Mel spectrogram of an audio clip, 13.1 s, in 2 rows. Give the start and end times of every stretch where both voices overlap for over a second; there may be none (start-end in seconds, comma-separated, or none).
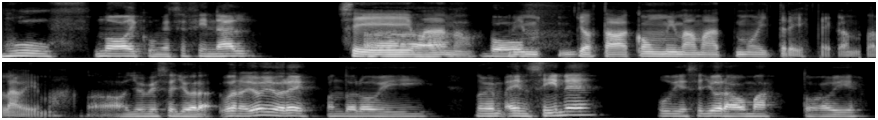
2.7-4.0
